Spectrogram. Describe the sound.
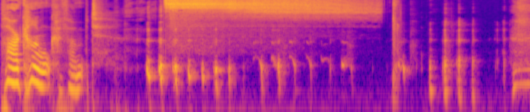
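A voice rattles off a quick burst of silly gibberish comedy noises: warbling nonsense syllables, a long hissing breathy stretch, then choppy sputtering sounds and a short wobbly squeak, all lively.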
